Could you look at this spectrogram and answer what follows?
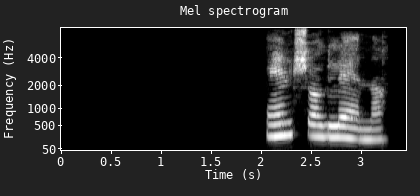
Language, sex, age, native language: Icelandic, male, 9, Icelandic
